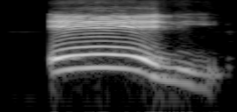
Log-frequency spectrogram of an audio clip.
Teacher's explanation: Observe que eu tenho que depois, também tenho a paroxítona. Ele, o e é a sílaba mais forte, também paroxítona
